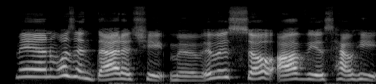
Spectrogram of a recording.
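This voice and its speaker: A female-sounding voice in a put-on character voice speaks at a fairly slow pace with a high pitch. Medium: audio drama. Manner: sarcastic.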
